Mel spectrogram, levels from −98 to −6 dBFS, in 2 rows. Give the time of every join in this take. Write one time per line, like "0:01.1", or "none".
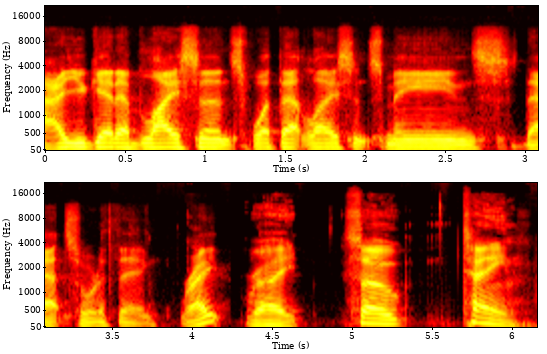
0:04.2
